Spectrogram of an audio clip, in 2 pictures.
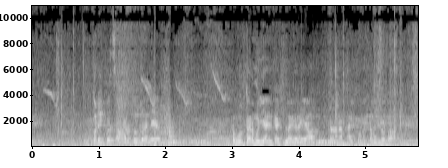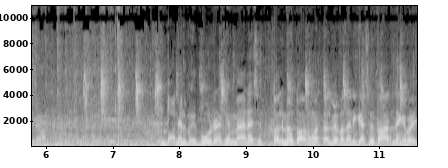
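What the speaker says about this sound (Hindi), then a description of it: "बहुत ही प्यारा कबूतर है" A pigeon coos repeatedly nearby while someone talks over it, with occasional soft fluttering in the background.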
